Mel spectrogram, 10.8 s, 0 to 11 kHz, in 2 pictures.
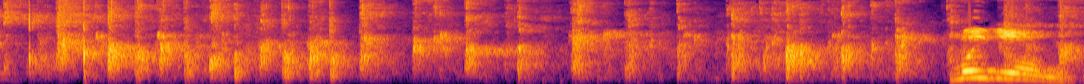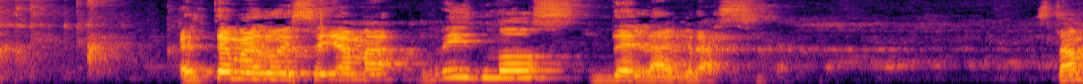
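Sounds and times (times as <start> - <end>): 
audience applauding: 0.0 - 6.1
speech: 4.8 - 5.5, 6.3 - 9.4.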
